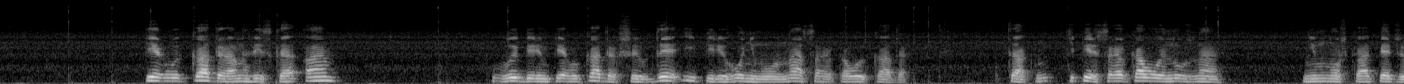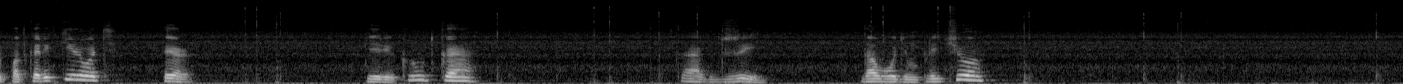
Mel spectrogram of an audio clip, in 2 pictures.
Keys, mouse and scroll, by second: 1.2-1.6 drag, 2.7 a, 4.7 click, 6.6 shift+d, 9.2 click, 12.2 click, 14.4 KP_7, 15.7 r, 16.9-19.1 middle drag, 19.9 click, 20.7-21.1 middle drag, 21.2 g, 23.6 click, 24.4-25.4 middle drag, 25.9-27.8 middle drag.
